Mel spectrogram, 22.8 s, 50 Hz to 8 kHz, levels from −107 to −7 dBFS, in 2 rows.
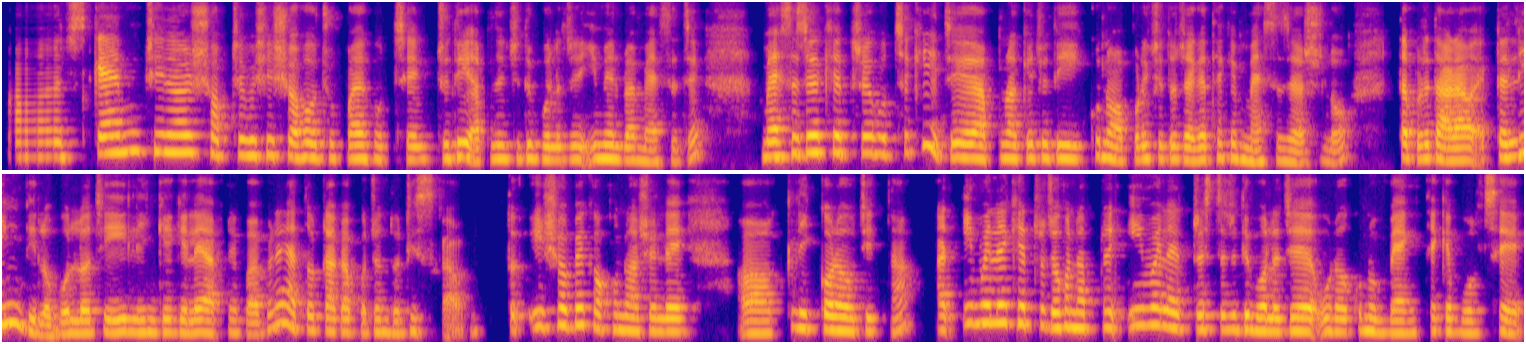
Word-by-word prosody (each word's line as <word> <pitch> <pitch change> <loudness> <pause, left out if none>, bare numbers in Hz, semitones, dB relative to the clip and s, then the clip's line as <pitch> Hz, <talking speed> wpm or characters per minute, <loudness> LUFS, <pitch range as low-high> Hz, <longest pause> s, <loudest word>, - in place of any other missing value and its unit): আ - - -4 0.5
scam 270 +1 +4 0.2
চেনার 280 -1 +3
সবচেয়ে 240 -1 -2
বেশি 235 +1 -2
সহজ 210 -1 +2
উপায় 195 0 +1
হচ্ছে 185 0 -6 0.2
যদি 200 +2 0
আপনি 180 +4 -5
যদি 190 +1 -3
বলেন 180 -1 0
যে, 190 - -1
ইমেইল 195 -1 +3
বা 180 - +1
মেসেজে। 160 +6 -6 0.5
মেসেজের 265 +5 +5
ক্ষেত্রে 270 -1 0
হচ্ছে 255 +2 -4
কি? 390 - -2 0.2
যে, 210 - +2 0.2
আপনাকে 195 +1 -2
যদি 200 -1 +1 0.2
কোন 225 -2 -2
অপরিচিত 190 +2 -4
জায়গা 180 +1 +2
থেকে 205 0 -4
মেসেজ 165 +2 -4
আসলো, 150 0 -7 0.4
তারপরে 200 -1 +2
তারা 175 -1 +7 0.2
একটা 210 - -2
লিঙ্ক 290 +4 +2
দিল। 170 -4 -1
বলল 165 +1 +1
যে, - - -10
এই 180 - +3
লিঙ্কে 175 +1 -2
গেলে 170 +1 +2
আপনি 165 +2 -12
পাবেনে 155 - -2
এত 215 - -14
টাকা 180 -1 +2
পর্যন্ত 175 +1 -5
ডিসকাউন্ট। 185 +1 -6 0.3
তো - - -5 0.2
এসবে 265 +2 +2
কখনো 210 -1 -1
আসলে 185 -1 +1 0.6
অ - - 0 0.3
ক্লিক 225 -2 -1
করা 200 -2 +7
উচিত 185 0 -4
না। 195 - -5 0.3
আর 205 - +2 0.2
Email 300 +1 +3
এর - - +1
ক্ষেত্রে 280 -2 0
যখন 235 +1 +3
আপনার 230 +1 -4 0.2
Email 265 0 +1
অ্যাড্রেসটা 210 -1 -1
যদি 210 0 +2
বলে 185 -1 +4
যে, 190 - +4 0.2
ওরা 185 -1 +1
কোন 195 - -1 0.2
ব্যাংক 170 0 +2
থেকে 185 0 -2
বলছে। 165 +3 -2
200 Hz, 185 wpm, -23 LUFS, 180-235 Hz, 0.6 s, তারা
